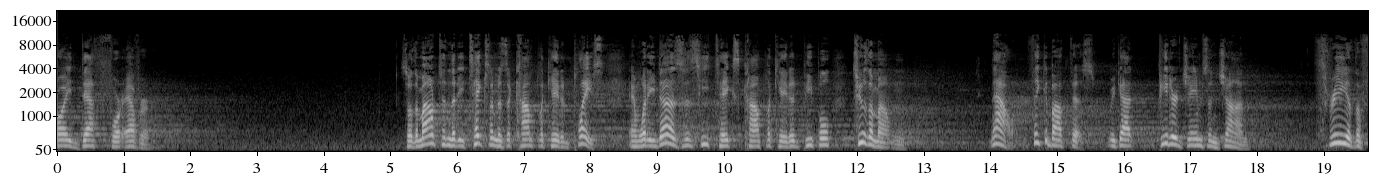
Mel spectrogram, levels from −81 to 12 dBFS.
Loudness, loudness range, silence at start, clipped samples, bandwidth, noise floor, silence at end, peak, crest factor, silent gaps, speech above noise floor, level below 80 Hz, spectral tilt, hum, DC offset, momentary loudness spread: -21 LUFS; 5 LU; 0 s; under 0.1%; 11.5 kHz; -53 dBFS; 0 s; 0 dBFS; 22 dB; none; 33 dB; -62 dBFS; -6 dB/octave; none; under 0.1%; 17 LU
